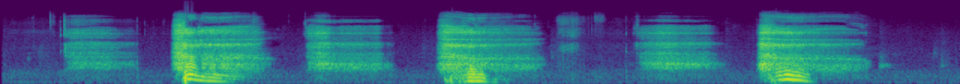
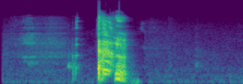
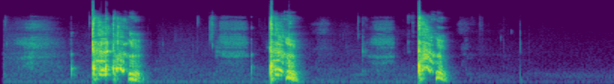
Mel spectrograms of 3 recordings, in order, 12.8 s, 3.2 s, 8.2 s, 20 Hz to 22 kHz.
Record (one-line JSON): {"exhalation_length": "12.8 s", "exhalation_amplitude": 32768, "exhalation_signal_mean_std_ratio": 0.43, "cough_length": "3.2 s", "cough_amplitude": 32690, "cough_signal_mean_std_ratio": 0.26, "three_cough_length": "8.2 s", "three_cough_amplitude": 32768, "three_cough_signal_mean_std_ratio": 0.31, "survey_phase": "beta (2021-08-13 to 2022-03-07)", "age": "45-64", "gender": "Female", "wearing_mask": "No", "symptom_none": true, "smoker_status": "Ex-smoker", "respiratory_condition_asthma": false, "respiratory_condition_other": false, "recruitment_source": "Test and Trace", "submission_delay": "2 days", "covid_test_result": "Positive", "covid_test_method": "RT-qPCR", "covid_ct_value": 20.2, "covid_ct_gene": "ORF1ab gene", "covid_ct_mean": 21.2, "covid_viral_load": "110000 copies/ml", "covid_viral_load_category": "Low viral load (10K-1M copies/ml)"}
